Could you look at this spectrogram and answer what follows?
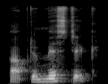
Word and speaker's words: optimistic: the next one is optimist optimistic again we go from the first syllable to the third syllable this is a stress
